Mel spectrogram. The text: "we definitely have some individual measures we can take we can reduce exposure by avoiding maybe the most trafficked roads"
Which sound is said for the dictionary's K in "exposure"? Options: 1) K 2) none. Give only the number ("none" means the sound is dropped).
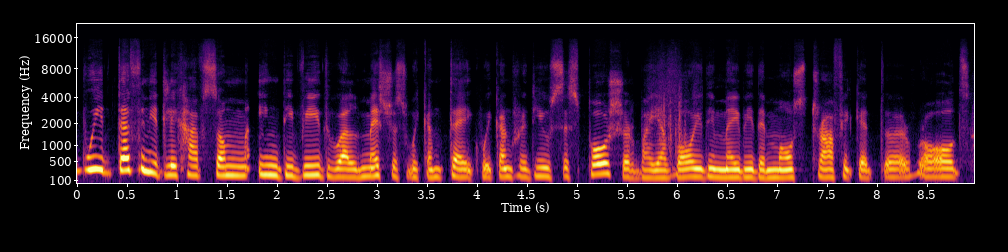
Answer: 2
